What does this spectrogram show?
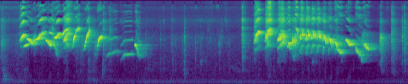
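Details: Female white-rumped shama delivering two dense bursts of rapid, warbled whistles, each lasting about two seconds, separated by a quiet gap.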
